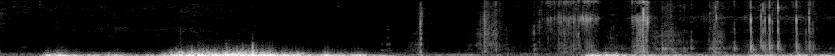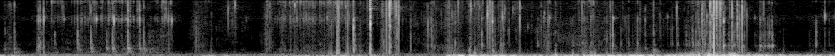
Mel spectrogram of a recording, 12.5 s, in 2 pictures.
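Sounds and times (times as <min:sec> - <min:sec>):
deep muffled rumble: 0:00.4 - 0:03.0.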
